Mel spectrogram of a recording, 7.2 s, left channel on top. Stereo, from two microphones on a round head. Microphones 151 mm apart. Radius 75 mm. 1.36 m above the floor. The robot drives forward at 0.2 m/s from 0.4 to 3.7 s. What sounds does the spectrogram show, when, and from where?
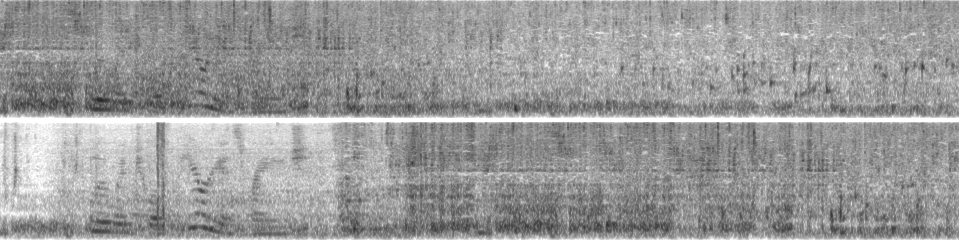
0.7 s a woman speaking: 70° left (ahead or behind), 1.6 m; by 2.4 s 75° left (ahead or behind), 1.5 m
